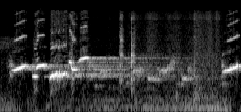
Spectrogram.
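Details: White-rumped shama lure song, rough and quick, meant to provoke other birds: loud rising whistles at the start and end, with softer sustained tones between.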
